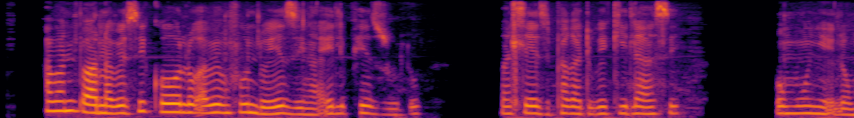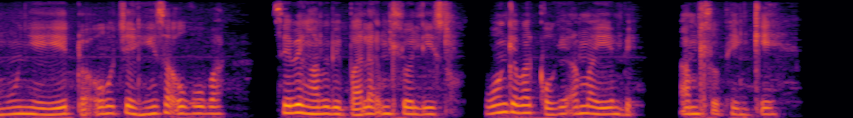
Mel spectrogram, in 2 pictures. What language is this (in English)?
North Ndebele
